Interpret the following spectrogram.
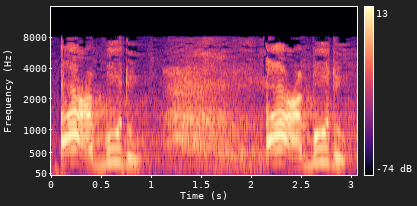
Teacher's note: حمزہ اور عین ان دونوں کی ادائیگی درست ہونی چاہیے، حمزہ سخت ہو عین نرم ہو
